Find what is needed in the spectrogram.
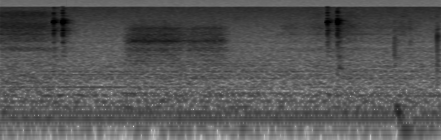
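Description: Near silence: faint room tone with a few soft computer mouse clicks.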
